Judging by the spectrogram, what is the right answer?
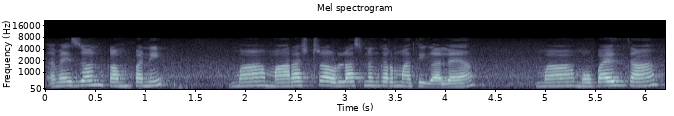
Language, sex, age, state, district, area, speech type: Sindhi, female, 60+, Maharashtra, Thane, urban, spontaneous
